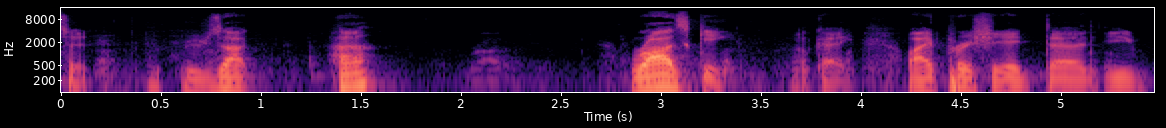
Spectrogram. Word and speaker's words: Razeghi: You're going to have to pronounce it. Razeghi.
